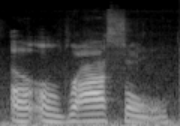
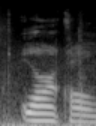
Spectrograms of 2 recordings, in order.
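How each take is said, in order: First: The middle consonant is an S sound. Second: The middle consonant is a K sound. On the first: The speaker calls it wrong. "the funniest pronunciation of my username was Arassel" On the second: The speaker calls it right. "no, it's just Oracle, like the Oracle"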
